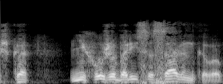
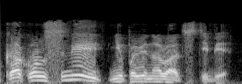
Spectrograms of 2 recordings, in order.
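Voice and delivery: high, raised outraged exclamation; outraged shout; 7 semitones higher than usual. Acted. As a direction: shout it in indignation, higher pitch. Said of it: "Распутин ударил кулаком по столу и вскричал". (возмущённый выкрик)

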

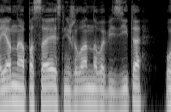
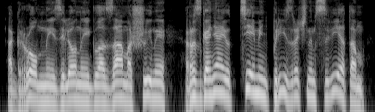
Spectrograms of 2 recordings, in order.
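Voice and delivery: ordinary delivery

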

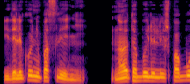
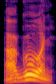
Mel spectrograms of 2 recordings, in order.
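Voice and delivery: loud barked command; barked order; 6 dB louder than usual. Acted. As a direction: bark the fire order. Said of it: "рявкнул командир".

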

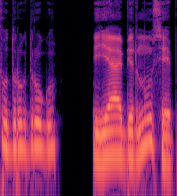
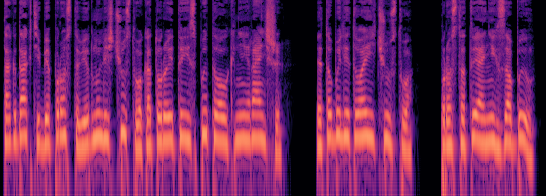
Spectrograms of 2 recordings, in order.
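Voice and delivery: высокий девичий голос, горячо; с жаром убеждает жениха; 7 semitones higher than usual. A narrator's reading. Элири убеждает героя. (высокий голос, горячо убеждая)

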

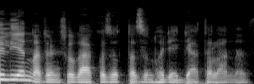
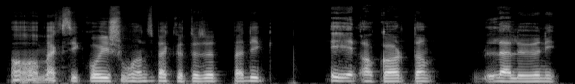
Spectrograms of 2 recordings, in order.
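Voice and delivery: wounded half-breed; 5 semitones higher than usual. Acted. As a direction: drag each word out in pain. (magas, lassú, tört beszédű sebesült)

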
